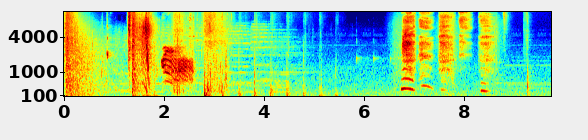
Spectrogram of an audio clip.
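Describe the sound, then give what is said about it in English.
Gunshots ring out in a few sharp, loud cracks with ringing tails, mixed with gasps and strained breathy vocal sounds, then later a cluster of short thuds and grunts over a low, hissing background. “Shot didn't kill him. He must have fled.”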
